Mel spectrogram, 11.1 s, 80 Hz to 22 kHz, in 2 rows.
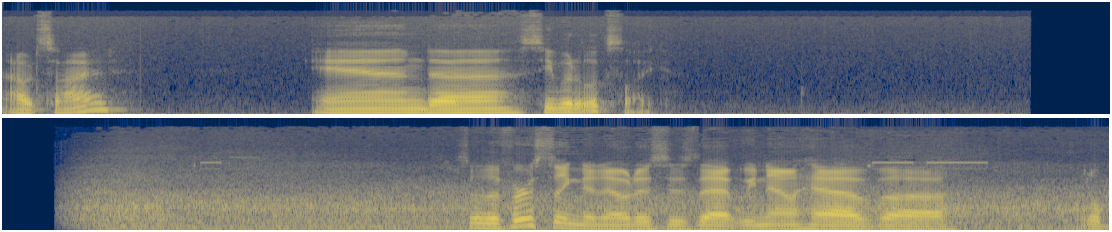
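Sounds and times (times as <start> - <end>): road traffic rushing: 5.8 - 11.0.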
